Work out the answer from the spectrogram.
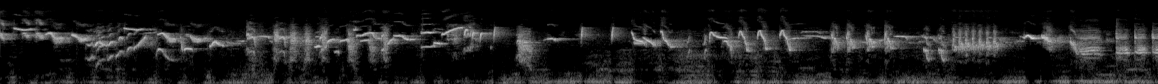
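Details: Kacer, the Oriental magpie-robin, gives fighter-style tutor song: a long, varied sequence of loud slurred whistles, sharp trills and quick clicking rattles, delivered in bursts with brief pauses.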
